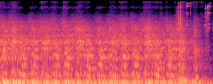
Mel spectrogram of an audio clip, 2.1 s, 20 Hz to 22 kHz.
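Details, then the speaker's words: AMC Concord parked 26 years since 1997, after a backfire: sluggish, labouring crank pulses that drag and fade without catching; starter turning slowly, battery suspected dead, not confirmed; it also won't idle. "battery sounds like it's gone. Just wait a second."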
